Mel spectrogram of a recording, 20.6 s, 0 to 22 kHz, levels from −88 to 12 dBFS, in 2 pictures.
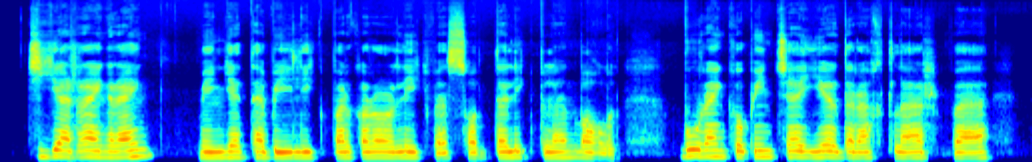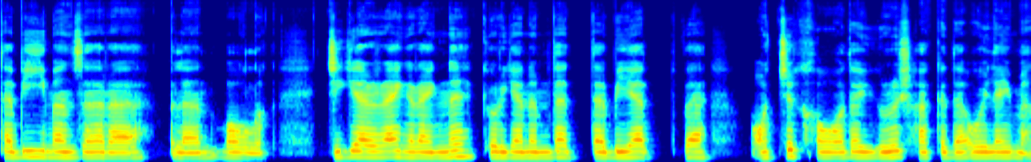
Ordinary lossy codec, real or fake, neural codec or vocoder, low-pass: none; real; none; none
